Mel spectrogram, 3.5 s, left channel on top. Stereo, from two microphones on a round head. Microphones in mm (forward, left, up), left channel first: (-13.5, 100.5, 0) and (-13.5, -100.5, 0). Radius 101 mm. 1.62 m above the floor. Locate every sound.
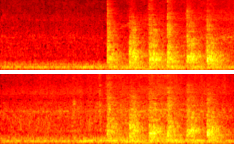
1.6 s footsteps: 5° left (ahead or behind), 1.8 m; by 3.4 s 40° left (ahead or behind), 2.5 m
